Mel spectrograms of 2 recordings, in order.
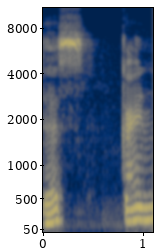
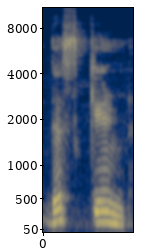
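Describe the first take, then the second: First: The vowel in the second word glides like 'eye'. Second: The vowel in the second word is short, without glide. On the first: The speaker calls it wrong. "दस काइंड नहीं बोलेंगे" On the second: The speaker calls it right. "दस कैंड बोलेंगे"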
